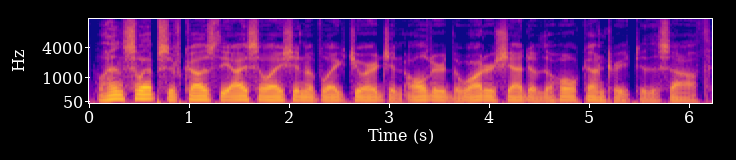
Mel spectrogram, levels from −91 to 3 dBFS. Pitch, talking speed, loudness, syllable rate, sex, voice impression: 90 Hz, 185 wpm, -19 LUFS, 5.1 syllables/s, male, masculine, slightly old, slightly tensed, powerful, slightly hard, muffled, slightly raspy, calm, mature, friendly, reassuring, wild, slightly lively, kind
